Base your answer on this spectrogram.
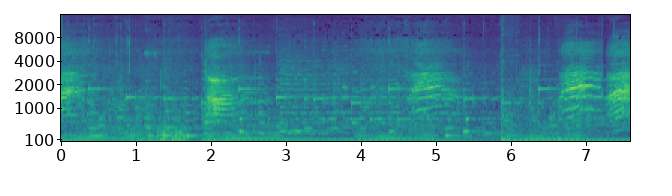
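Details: Domestic cat rescued after a South Korean forest fire, fur burned and one leg melted, barely able to see or move. Several wavering meows rise and fall over continuous music, the first two close together and the last near the end.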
